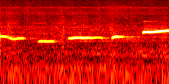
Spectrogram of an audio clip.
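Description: A character whistles in Shadows Over Loathing, a clear, short tune of several sustained notes rising and falling alone over quiet background.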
